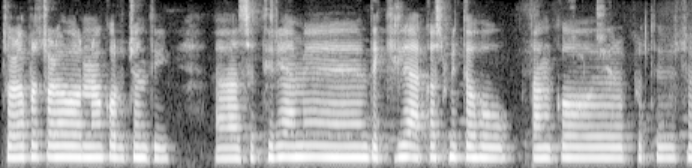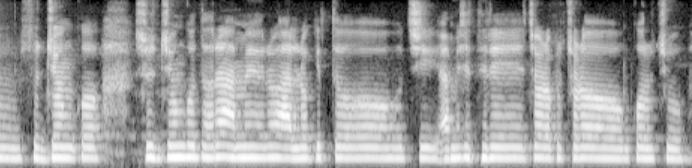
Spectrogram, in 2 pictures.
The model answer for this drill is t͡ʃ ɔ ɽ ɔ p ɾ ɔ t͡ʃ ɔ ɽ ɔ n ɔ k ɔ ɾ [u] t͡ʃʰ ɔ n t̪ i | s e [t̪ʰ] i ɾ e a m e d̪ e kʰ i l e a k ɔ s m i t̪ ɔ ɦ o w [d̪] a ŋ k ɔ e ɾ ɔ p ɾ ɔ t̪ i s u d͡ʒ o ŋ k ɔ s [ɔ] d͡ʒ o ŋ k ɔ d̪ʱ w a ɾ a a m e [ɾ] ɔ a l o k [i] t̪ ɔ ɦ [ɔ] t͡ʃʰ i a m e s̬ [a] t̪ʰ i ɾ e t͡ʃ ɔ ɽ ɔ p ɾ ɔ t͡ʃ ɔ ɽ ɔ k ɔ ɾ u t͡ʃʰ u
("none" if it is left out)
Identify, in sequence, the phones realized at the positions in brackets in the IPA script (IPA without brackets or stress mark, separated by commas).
u, t̪ʰ, t̪, u, ɾ, i, o, e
